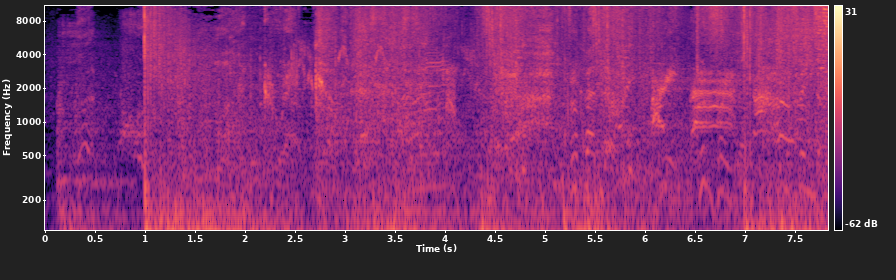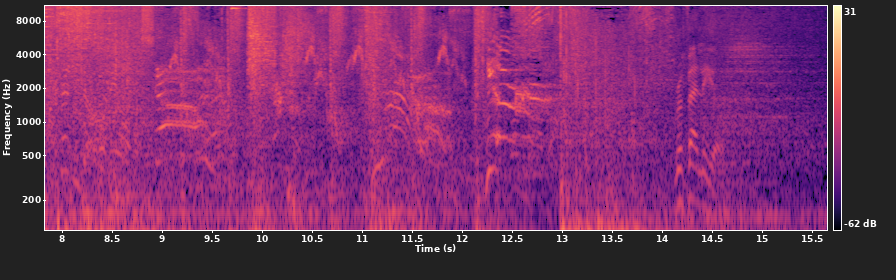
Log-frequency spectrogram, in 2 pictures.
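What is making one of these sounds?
Magic spells crackle and blast during a fight.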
